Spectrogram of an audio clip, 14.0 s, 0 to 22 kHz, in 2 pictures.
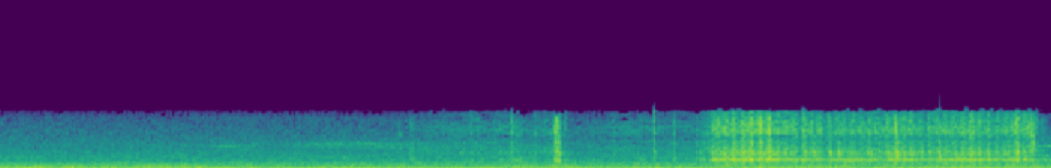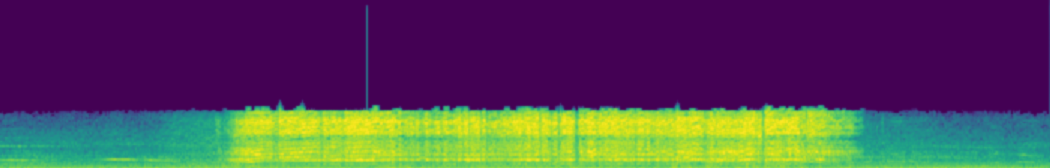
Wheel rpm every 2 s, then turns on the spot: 10, 20, 10, 60, 160, 90, 0.
0-6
